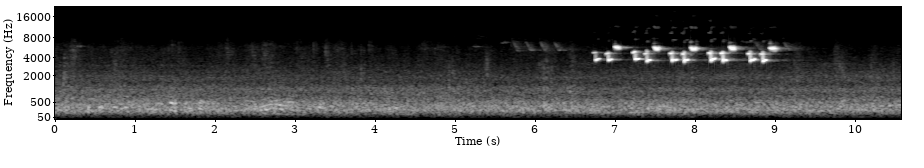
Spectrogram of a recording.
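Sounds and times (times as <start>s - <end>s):
great tit song: 6.8s - 9.2s.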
